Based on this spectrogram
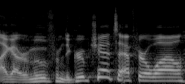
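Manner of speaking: voice cracking mid-sentence. Recounting what happened after a falling-out with a friend group: voice cracking. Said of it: "a fucking voice crack".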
